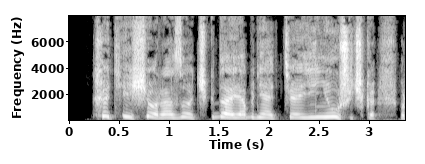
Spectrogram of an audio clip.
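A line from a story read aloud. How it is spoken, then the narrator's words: Moaning plea. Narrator (Russian): простонала Арина Власьевна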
